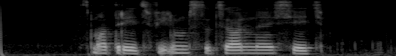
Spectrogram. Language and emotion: Russian, neutral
